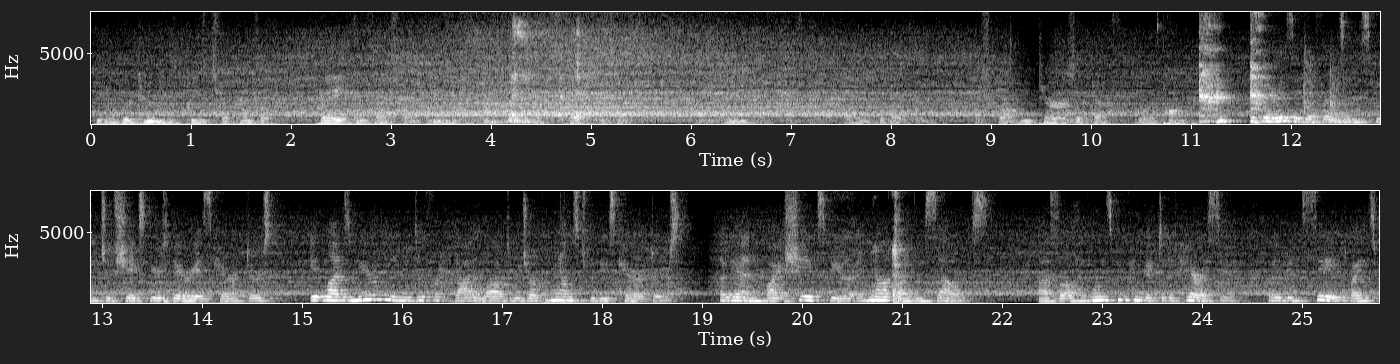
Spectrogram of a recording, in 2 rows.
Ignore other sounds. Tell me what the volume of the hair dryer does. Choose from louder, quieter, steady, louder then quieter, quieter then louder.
quieter.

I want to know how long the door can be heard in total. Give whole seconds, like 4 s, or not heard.
2 s.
